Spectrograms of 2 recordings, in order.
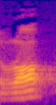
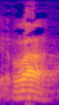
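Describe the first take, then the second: First: The r sound is heavy and full. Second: The r sound is light and thin. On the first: "Yang tebal itu seperti tadi roh" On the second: "ada yang tipis seperti ra"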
